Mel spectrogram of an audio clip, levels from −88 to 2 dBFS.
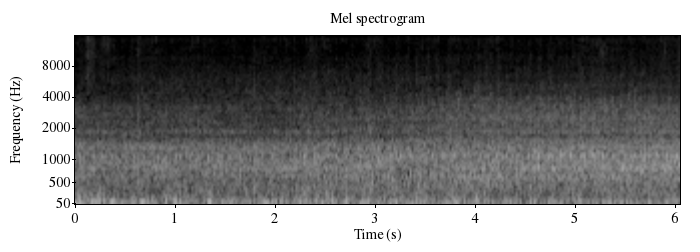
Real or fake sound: real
